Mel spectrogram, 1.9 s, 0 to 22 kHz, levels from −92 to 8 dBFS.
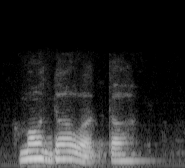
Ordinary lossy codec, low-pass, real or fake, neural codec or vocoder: Opus, 16 kbps; 7.2 kHz; real; none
